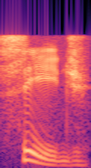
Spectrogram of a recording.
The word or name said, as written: siege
